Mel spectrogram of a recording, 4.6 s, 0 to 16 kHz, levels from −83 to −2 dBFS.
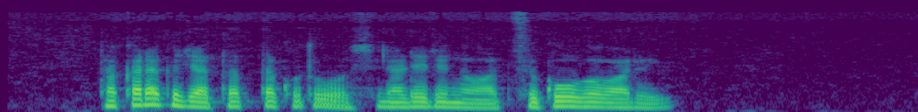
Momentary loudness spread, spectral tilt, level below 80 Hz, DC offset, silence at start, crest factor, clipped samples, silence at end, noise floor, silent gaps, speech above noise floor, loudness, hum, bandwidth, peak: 9 LU; -9 dB/octave; -52 dBFS; under 0.1%; 0.5 s; 18 dB; under 0.1%; 1.25 s; -65 dBFS; none; 44 dB; -23 LUFS; none; 11.5 kHz; -4 dBFS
